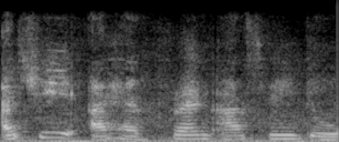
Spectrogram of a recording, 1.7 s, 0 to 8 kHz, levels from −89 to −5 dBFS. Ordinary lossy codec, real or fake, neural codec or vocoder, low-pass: none; fake; codec, 44.1 kHz, 7.8 kbps, Pupu-Codec; 7.2 kHz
